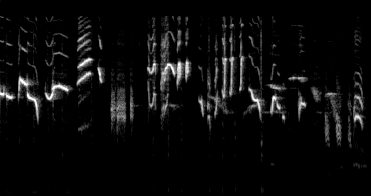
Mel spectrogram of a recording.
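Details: Magpie-robin (kacer) singing 'gacor full ngobra' as a lure for other birds: sweet downslurred whistles, a buzzy burst, then quick jumbled high warbling notes crowded closely together.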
